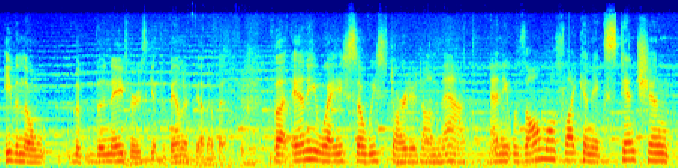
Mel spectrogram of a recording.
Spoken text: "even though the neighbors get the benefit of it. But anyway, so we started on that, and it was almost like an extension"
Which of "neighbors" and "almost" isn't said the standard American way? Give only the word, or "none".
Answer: none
